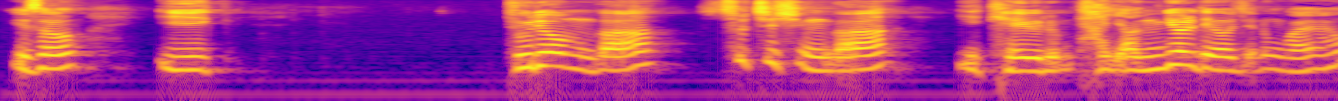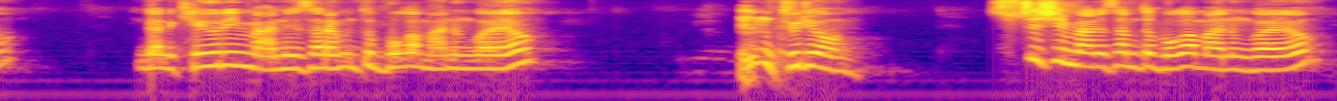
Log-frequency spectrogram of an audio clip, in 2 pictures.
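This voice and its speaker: A slightly high, creaky and somewhat mellow female voice moves at normal speed, pausing often. It belongs to a middle-aged woman leading a church healing meeting, whose sermon lecture is built on questions she puts to the audience and then answers herself.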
